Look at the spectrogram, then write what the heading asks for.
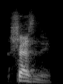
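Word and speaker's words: Szczęsny: Chesney.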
